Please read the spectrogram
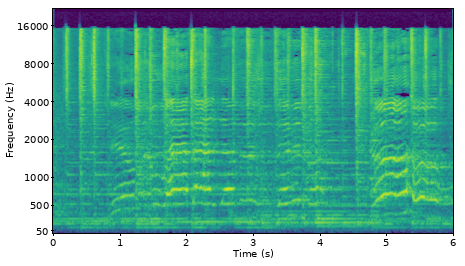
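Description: A man singing and strumming an acoustic guitar: steady chords under a melody of long, bending sung notes with vibrato, two phrases swooping up about a second in and again near the end.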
